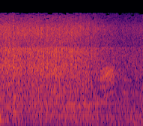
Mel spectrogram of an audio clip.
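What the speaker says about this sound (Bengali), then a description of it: "এই তো এটা ভুনা করে নিচ্ছি" Curry being sautéed bhuna-style in a pan, a steady close sizzle and hiss of frying oil that fades slightly toward the end.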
